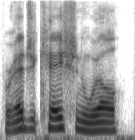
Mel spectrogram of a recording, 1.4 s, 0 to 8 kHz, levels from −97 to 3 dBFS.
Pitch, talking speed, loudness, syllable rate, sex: 145 Hz, 135 wpm, -16 LUFS, 5.2 syllables/s, male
